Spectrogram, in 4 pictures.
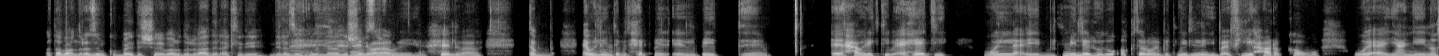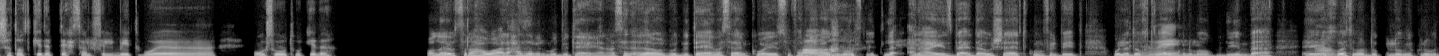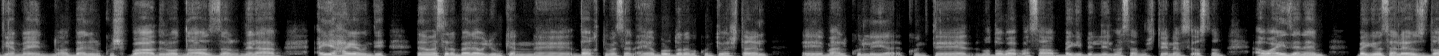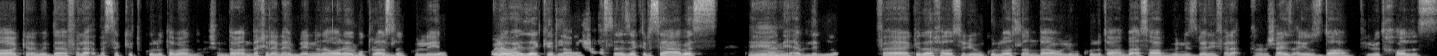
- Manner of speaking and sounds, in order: tapping; tsk; other background noise; in English: "الMood"; in English: "الMood"; laugh
- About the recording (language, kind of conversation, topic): Arabic, podcast, احكيلي عن روتينك اليومي في البيت؟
